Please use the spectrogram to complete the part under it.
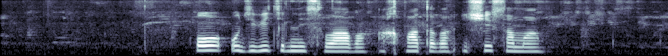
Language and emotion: Russian, neutral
